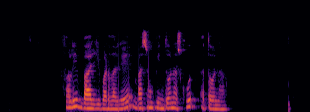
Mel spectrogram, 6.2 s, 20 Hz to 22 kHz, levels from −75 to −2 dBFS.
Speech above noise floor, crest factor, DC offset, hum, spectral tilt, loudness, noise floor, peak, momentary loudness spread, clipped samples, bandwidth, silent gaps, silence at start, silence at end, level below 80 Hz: 49 dB; 22 dB; under 0.1%; none; -5 dB/octave; -32 LUFS; -81 dBFS; -12 dBFS; 16 LU; under 0.1%; 7.8 kHz; none; 1.25 s; 0.4 s; -66 dBFS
